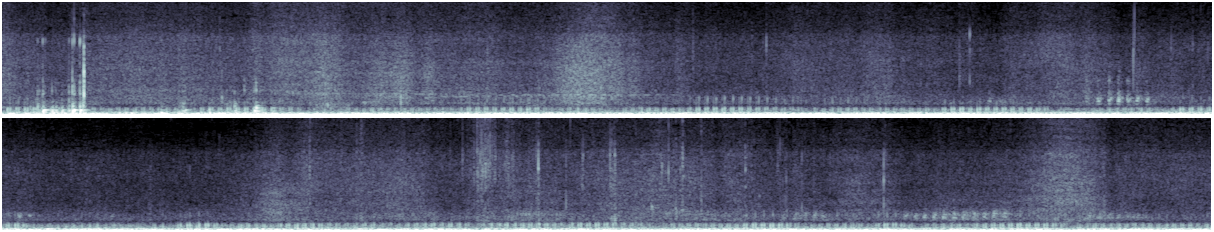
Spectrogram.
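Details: Brown tabby cat being stroked, curling its body up like an armadillo; a low, continuous rumbling purr pulses steadily through the whole stretch, with soft rustling and handling noises over it.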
